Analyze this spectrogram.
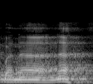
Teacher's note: ہا ساکن پہ ہمس ہو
